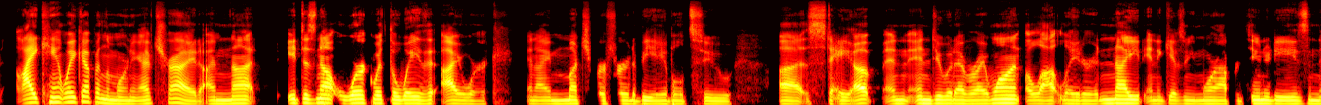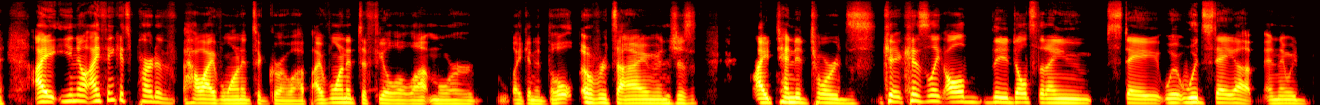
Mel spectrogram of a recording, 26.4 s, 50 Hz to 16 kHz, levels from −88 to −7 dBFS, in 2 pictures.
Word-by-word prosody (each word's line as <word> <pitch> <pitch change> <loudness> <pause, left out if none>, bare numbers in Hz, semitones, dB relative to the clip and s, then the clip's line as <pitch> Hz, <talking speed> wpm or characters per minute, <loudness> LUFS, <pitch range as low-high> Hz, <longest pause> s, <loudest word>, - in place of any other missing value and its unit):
I 145 +2 +5
can't 165 +1 -1
wake 170 +1 +1
up 175 -2 +1
in 145 -4 0
the 125 - +1
morning, 110 -2 -1
I've 120 +2 -1
tried, 130 -10 0
I'm 115 +1 -1
not 125 0 +2 0.3
it 135 -1 0
does 140 -1 0
not 140 -1 +5
work 135 +2 +3
with 130 -1 +1
the 125 - +1
way 120 0 +2
that 120 +2 -2
I 115 0 +2
work, 105 -2 -8 0.3
and 110 -1 -7
I 110 0 -4
much 115 +1 -2
prefer 110 +1 -4
to 110 - -3
be 105 0 -2
able 105 -1 -4
to, 100 -1 -5 0.5
uh, 105 -2 +1
stay 110 -1 -4
up 130 - +4
and 115 0 -2
and 120 0 +2
do 125 0 +1
whatever 115 -1 +1
I 115 - +1
want 135 +2 +4
a 110 - -2
lot 110 -1 0
later 110 -2 -3
at 110 - -5
night, 125 0 +4
and 110 +2 -4
it - - -5
gives 115 0 -5
me 110 -1 -3
more 110 +1 -2
opportunities, 110 +1 -1
and 110 -1 -1 0.3
I 175 -1 +7
you 190 +2 -4
know, 195 -2 +2
I 195 +2 +4
think 240 +4 -6
it's 230 - -4
part 185 -2 -1
of 135 -6 -6
how 135 0 +1
I've 130 -2 +4
wanted 125 -1 -1
to 125 - -5
grow 105 +1 -5
up, 105 0 -5
I've 125 +1 -1
wanted 150 -2 +1
to 130 - -4
feel 125 +2 -3
a 120 -1 -3
lot 115 0 -2
more 115 -2 -4 0.4
like 120 0 -6
an 115 - -1
adult 125 +7 -1
over 145 -2 +3
time 130 0 +2
and 125 0 -1
just 125 0 -5 0.6
I 145 - +8
tended 155 -3 +3
towards 135 -6 -2
‘c 180 -5 +3
'cause 200 -2 +1
like 195 -3 -1
all 170 +1 +5 0.2
the 160 +1 +1
adults 155 -1 0
that 150 -1 -1
I 145 - +2
knew 140 -2 +1 0.2
stay 130 -3 -1
w 145 +4 -1
would 150 -2 +4
stay 145 -2 0
up 140 - 0
and 125 +1 -3
they 125 - -2
would 120 -3 -4
125 Hz, 225 wpm, -23 LUFS, 115-145 Hz, 0.6 s, I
